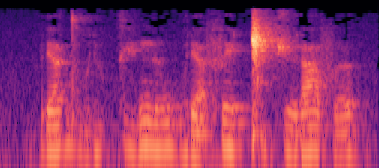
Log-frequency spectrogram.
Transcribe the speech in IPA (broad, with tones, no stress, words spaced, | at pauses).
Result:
ɾʲa˨˦ d̪o̤˧˩˧ ɾʲo̤˧˩˧ke̤˧˩˧ n̪ɨ˨˦wo̤˩˧˩ɾʲa˧˩˧ fe˦˨ ǁə̤˦t͡ʃɨ˧˩˧ ɾa˩˧˩fə˨˦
